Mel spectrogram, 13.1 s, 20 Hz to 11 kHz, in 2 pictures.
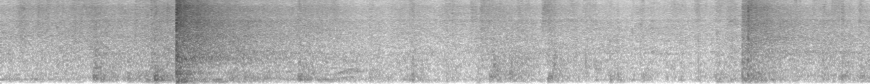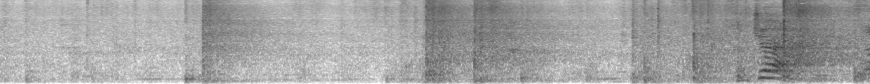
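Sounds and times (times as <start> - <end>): bare feet shuffling on a mat: 0.0 - 13.0
boxing gloves smacking: 9.5 - 13.0.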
